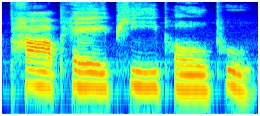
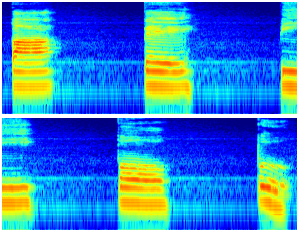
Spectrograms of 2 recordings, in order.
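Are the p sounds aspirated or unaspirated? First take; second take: aspirated; unaspirated. First: The p sounds have a puff of air. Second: The p sounds have no puff of air. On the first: The speaker calls it wrong. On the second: The speaker calls it right.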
